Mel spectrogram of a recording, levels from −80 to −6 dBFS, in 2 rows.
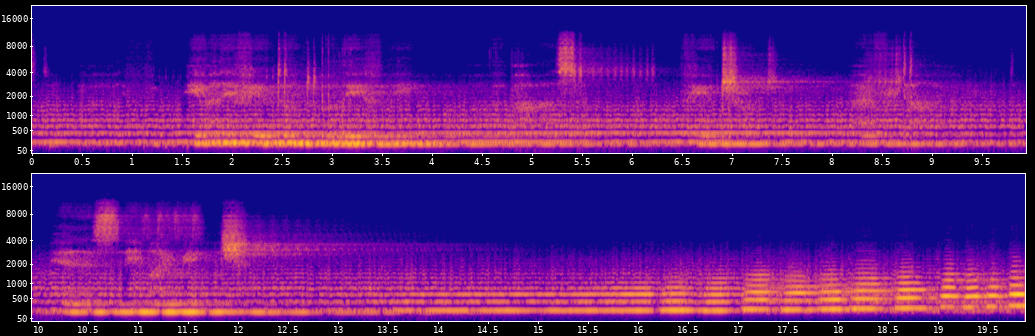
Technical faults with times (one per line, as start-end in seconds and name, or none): none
